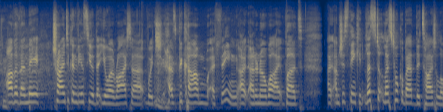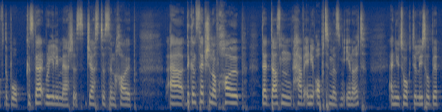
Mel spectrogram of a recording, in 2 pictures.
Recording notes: a conversation recorded at the launch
